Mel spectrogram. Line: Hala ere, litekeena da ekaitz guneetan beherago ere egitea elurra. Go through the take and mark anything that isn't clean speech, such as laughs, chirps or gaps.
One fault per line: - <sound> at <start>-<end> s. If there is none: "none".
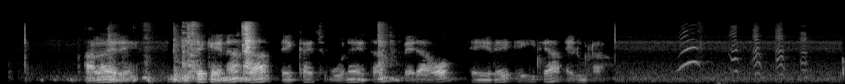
- whoosh at 1.4-1.6 s
- laugh at 6.7-8.2 s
